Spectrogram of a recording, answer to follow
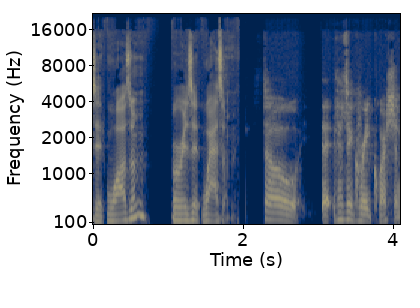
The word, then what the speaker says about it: wasm: where I mean jar Jared argues that it should be wasm because then it sound rhymes with awesome and so we can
